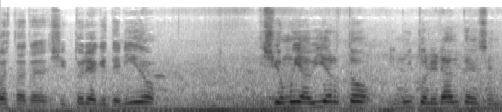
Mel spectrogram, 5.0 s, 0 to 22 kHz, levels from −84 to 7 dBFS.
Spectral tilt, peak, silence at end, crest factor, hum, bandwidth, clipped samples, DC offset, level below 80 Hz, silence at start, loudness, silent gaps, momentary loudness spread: -5.5 dB/octave; 0 dBFS; 0 s; 14 dB; none; 16.5 kHz; under 0.1%; under 0.1%; -26 dBFS; 0 s; -15 LUFS; none; 9 LU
